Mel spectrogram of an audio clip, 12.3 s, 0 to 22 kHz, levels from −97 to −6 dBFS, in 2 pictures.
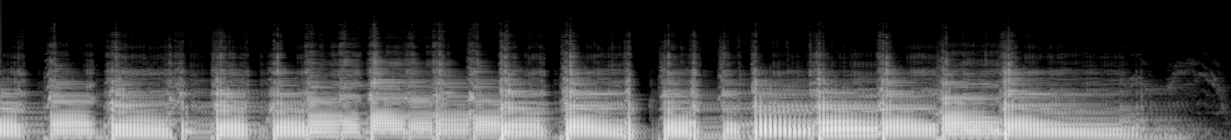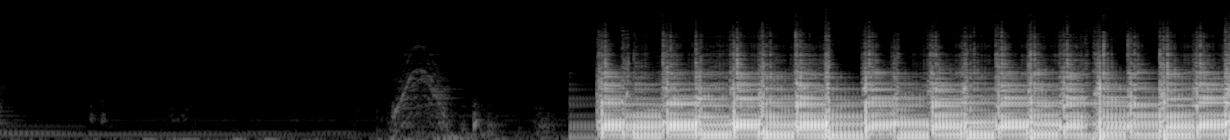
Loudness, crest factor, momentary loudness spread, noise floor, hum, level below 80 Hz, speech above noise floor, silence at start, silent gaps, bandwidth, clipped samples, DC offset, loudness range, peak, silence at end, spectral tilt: -22 LUFS; 20 dB; 5 LU; -80 dBFS; none; -34 dBFS; 59 dB; 0 s; none; 7 kHz; under 0.1%; under 0.1%; 10 LU; -2 dBFS; 0 s; -10 dB/octave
